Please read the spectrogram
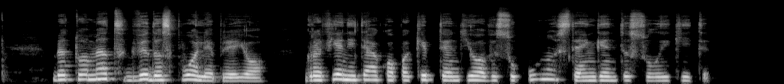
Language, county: Lithuanian, Panevėžys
